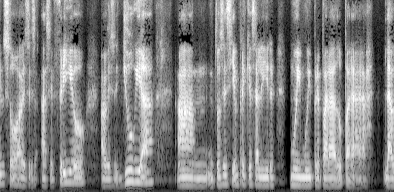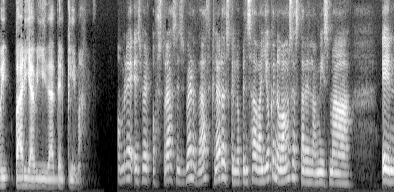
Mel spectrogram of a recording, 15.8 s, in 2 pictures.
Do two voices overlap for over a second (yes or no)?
no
